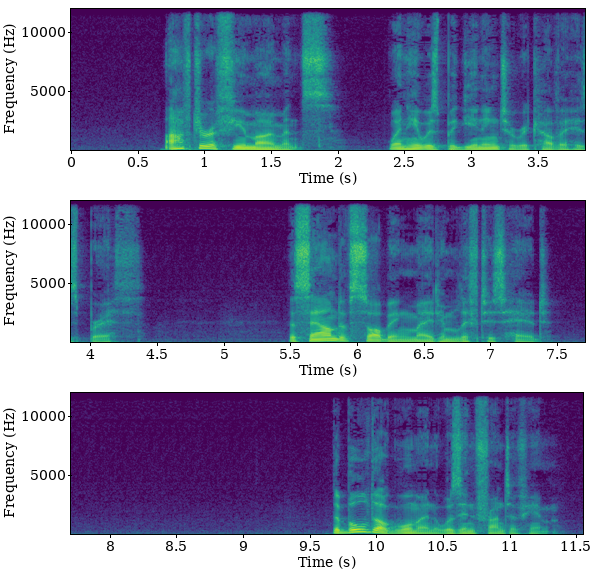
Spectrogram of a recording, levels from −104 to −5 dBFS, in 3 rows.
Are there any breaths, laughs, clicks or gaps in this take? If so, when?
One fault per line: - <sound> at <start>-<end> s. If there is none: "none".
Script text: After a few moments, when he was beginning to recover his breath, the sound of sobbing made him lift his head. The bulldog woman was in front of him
none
